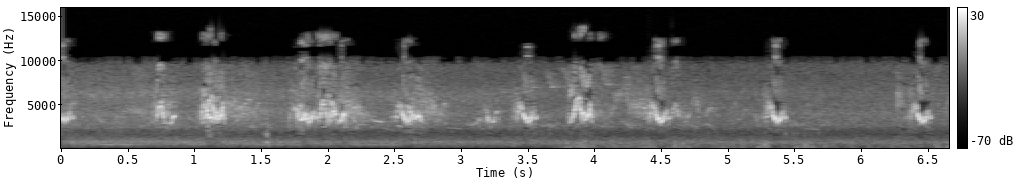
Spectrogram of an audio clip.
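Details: Bald eaglets at the Decorah nest, filmed by a nest camera on May 20 at 7:28 am while flap hopping; high thin chirps repeat roughly every half second over a steady hiss, with a low rumble of movement in the second half.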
